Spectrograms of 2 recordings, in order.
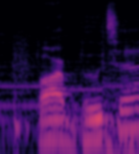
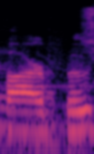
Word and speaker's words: Barbuta: Not Barthandalos. No. Barbuta. Barbosa? I'm joking. Barbuta. Barbosa.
